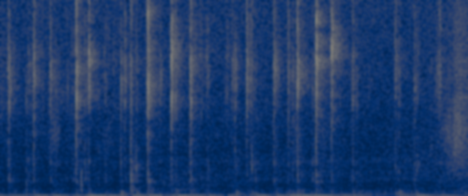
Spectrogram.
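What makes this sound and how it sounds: Both hands type on a white plastic low-profile wireless keyboard, striking the keys with long painted nails and fingertips. A steady run of quick, light clicks and taps with bright edges rides over a constant low rumble.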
